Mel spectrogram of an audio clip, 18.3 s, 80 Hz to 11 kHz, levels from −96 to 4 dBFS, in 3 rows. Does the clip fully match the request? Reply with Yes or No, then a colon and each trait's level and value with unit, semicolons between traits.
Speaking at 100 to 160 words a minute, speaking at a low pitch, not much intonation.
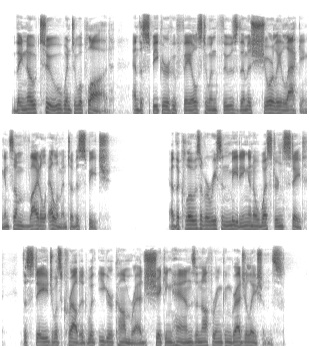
Yes: average, 155 wpm; low, 100 Hz; narrow, 1.9 semitones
